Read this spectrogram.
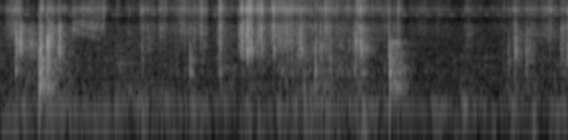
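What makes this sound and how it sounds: Bare fingers squeeze a pale, dry, solid and crumbly sand-cement lump over a red plastic tub holding loose cement powder. Sharp, dry crunches and gritty crackles sound as it crumbles and bits fall into the tub. The bursts are short and bright with little low end.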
